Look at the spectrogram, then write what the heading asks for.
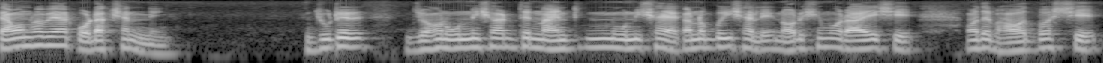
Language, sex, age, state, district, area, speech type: Bengali, male, 18-30, West Bengal, Birbhum, urban, spontaneous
